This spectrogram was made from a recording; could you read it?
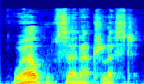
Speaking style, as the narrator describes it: said the Canadian in a slightly jovial tone

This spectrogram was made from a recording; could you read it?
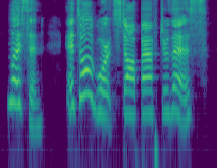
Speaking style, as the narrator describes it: said Stan brightly

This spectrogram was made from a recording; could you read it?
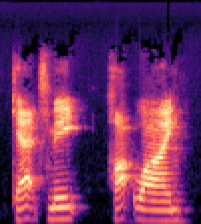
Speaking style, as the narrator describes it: like a vendor pretty much walking around the baseball game, and he's yelling

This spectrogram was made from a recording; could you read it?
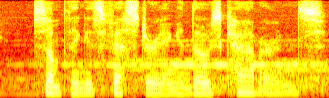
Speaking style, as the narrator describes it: Rovash muttered to himself

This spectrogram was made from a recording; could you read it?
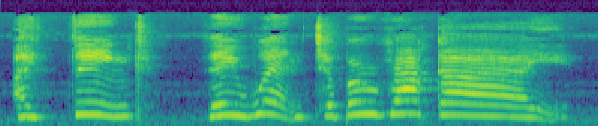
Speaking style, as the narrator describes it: shouted John

